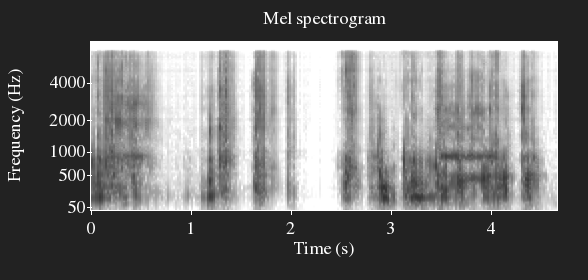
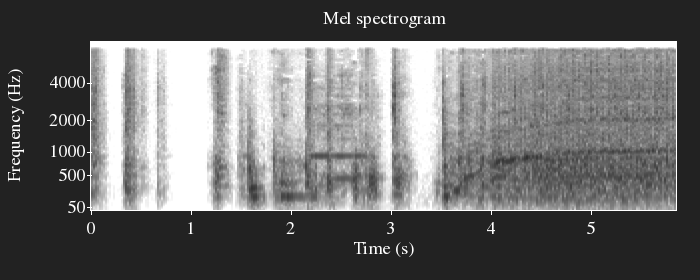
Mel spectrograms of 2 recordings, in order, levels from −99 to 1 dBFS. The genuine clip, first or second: second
